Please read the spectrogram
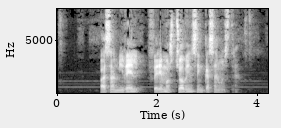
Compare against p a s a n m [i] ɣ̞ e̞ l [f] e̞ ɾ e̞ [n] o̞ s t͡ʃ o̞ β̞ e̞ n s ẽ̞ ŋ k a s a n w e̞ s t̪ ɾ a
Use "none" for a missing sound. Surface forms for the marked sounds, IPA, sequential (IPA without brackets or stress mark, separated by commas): i, f, m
